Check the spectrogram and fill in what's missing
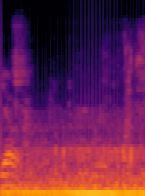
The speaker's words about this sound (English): What's that, helicopter?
